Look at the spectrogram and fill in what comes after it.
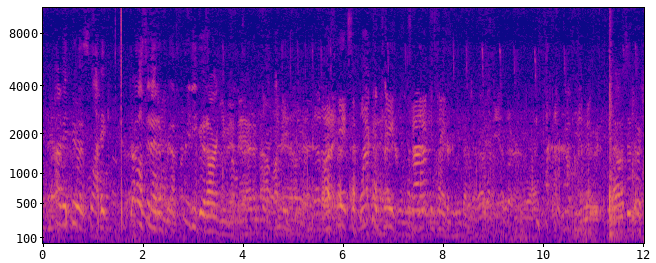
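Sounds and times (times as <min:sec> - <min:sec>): indistinct background conversation: 0:00.0 - 0:12.0.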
